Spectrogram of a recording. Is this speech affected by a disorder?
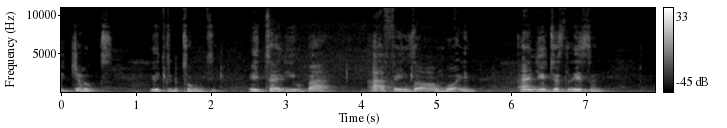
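Yes: motor neurone disease.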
